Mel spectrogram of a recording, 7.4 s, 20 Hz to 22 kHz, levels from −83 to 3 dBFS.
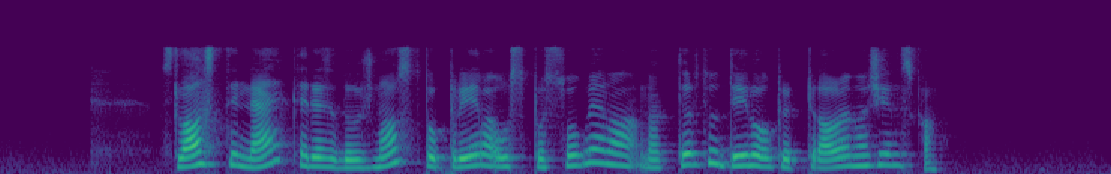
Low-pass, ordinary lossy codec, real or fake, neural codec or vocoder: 7.2 kHz; none; fake; codec, 16 kHz, 1 kbps, FunCodec, trained on LibriTTS, 50 frames a second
